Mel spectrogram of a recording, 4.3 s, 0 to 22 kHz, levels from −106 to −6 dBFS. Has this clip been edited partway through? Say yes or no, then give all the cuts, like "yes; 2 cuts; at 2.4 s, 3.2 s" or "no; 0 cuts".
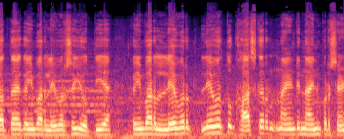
no; 0 cuts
